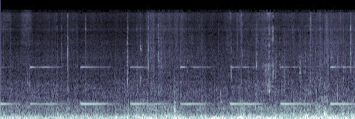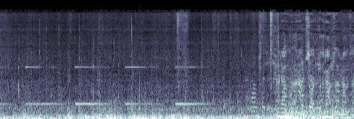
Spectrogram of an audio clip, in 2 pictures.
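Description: A vehicle pushes through dense forest with a steady low engine and road rumble, while a regular electronic beep repeats evenly throughout and faint voices sit in the background.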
